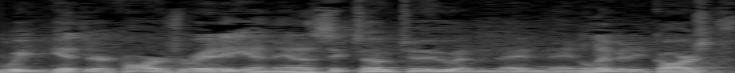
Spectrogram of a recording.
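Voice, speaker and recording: In a Southern US accent, a man talks at a very fast pace with a fairly high pitch. Audible room echo and noticeable background noise surround him. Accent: Southern US (Georgia). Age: 70s. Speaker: radio host. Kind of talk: interview. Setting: live show at a restaurant venue.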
